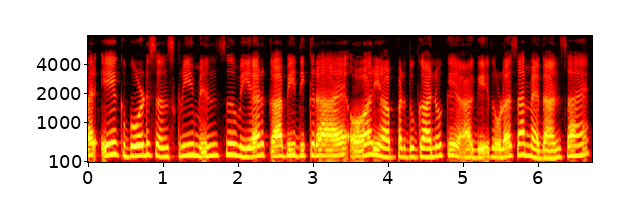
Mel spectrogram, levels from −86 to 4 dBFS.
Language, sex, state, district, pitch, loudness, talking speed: Hindi, female, Chhattisgarh, Korba, 215 Hz, -15 LUFS, 215 wpm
